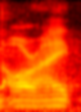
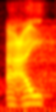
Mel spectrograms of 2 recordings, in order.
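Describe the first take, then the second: First: Said in the usual way. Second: "Aight" with the "l" swallowed, blurted louder and higher; swallowed syllables. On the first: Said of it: "instead of saying". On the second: Retold or imitated. Preacher showing how Galileans swallowed syllables: loud, high "Aight". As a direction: squash "All right" into a single "Aight". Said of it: "they'd just be like".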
